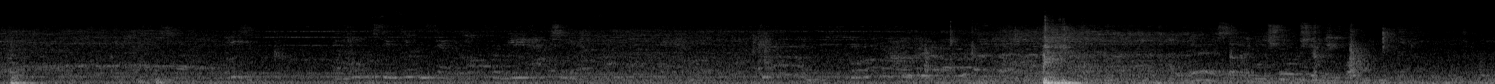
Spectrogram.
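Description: Voices play from a television loudspeaker.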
